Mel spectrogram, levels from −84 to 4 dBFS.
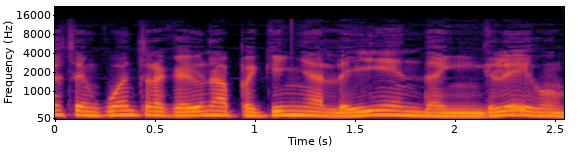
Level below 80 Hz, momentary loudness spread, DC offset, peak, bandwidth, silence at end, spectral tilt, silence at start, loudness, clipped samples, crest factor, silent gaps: -60 dBFS; 1 LU; under 0.1%; -4 dBFS; 12 kHz; 0 s; -7.5 dB/octave; 0 s; -18 LUFS; under 0.1%; 12 dB; none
